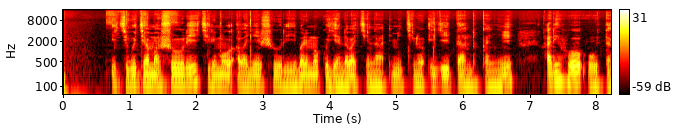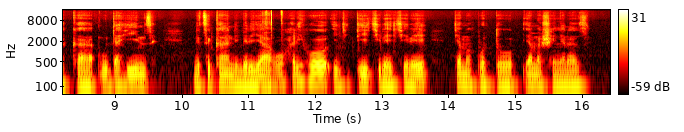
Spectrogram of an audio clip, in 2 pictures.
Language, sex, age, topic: Kinyarwanda, male, 25-35, education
